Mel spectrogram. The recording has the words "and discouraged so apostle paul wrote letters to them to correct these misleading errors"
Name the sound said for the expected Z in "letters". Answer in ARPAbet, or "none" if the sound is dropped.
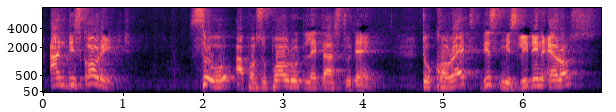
S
